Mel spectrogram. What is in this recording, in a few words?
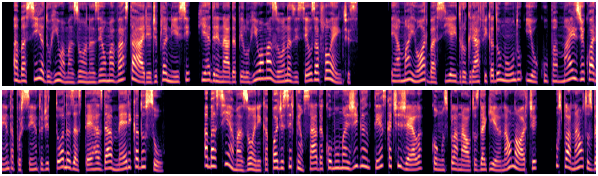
Brazilian Portuguese voiceover, e-learning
